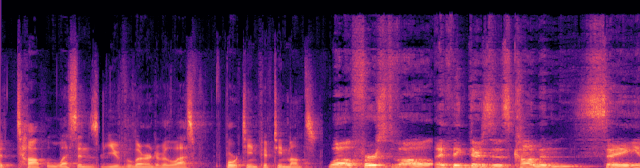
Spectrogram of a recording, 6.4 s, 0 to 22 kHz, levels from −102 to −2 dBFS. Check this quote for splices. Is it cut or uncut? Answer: cut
